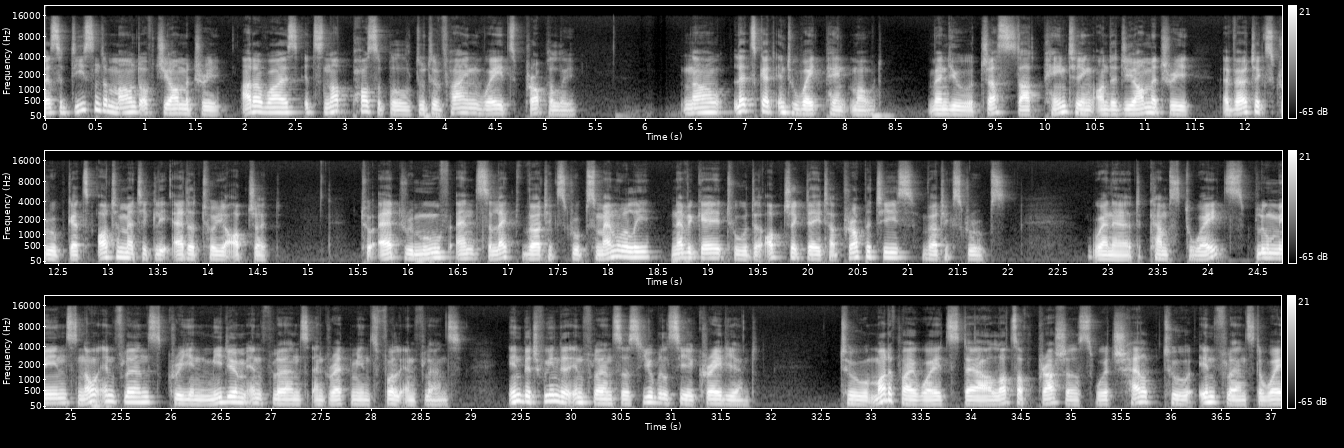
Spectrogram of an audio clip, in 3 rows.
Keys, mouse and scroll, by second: 0.4 right click, 0.8 right click, 2.3 KP_7, 5.1-6.7 drag, 8.1-12.3 drag, 17.1 click, 17.5 click, 19.0 click, 19.8 click, 20.5 click, 21.2 click, 25.1-27.8 drag.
